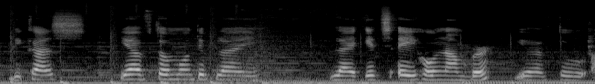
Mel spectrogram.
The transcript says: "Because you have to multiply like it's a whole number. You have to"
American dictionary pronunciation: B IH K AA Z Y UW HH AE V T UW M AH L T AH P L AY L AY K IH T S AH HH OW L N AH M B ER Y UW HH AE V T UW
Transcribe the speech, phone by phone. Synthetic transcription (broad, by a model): B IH K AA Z Y UW HH AE V T UW M AH L T AH P L AY L AY K IH T S AH HH OW L N AH M B ER Y UW HH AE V T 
